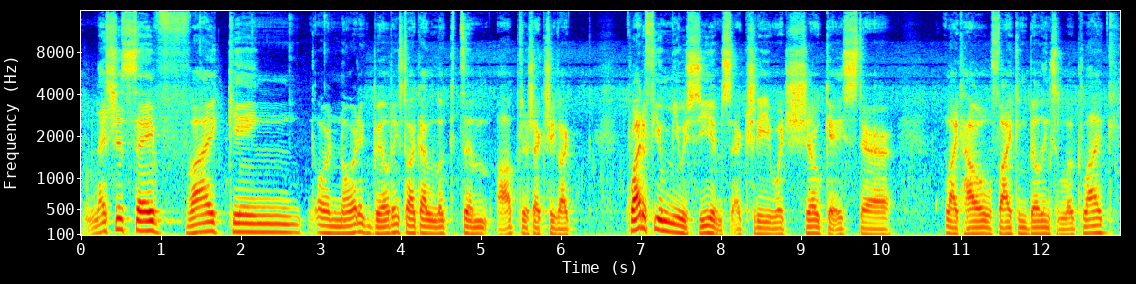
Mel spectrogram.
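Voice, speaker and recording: Low, mellow, and in no hurry, a young Dutch speaker chats in English during a building live stream, stretching out his speech. He muses aloud in a relaxed way and takes chat questions whenever they appear.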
